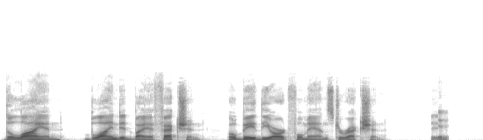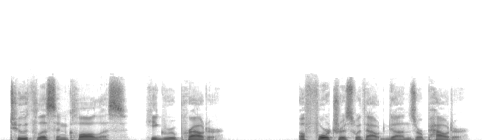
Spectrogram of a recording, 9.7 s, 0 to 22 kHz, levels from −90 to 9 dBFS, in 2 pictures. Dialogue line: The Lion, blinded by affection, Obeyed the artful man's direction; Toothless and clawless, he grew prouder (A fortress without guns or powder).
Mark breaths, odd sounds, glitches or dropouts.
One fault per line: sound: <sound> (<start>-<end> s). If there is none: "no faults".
sound: laugh (4.3-4.5 s)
